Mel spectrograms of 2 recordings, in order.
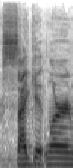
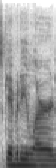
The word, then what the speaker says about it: scikit-learn: Spark, scikit-learn, which I will always pronounce as skibbity-learn, pandas, numpy, dashboards, data visualization.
